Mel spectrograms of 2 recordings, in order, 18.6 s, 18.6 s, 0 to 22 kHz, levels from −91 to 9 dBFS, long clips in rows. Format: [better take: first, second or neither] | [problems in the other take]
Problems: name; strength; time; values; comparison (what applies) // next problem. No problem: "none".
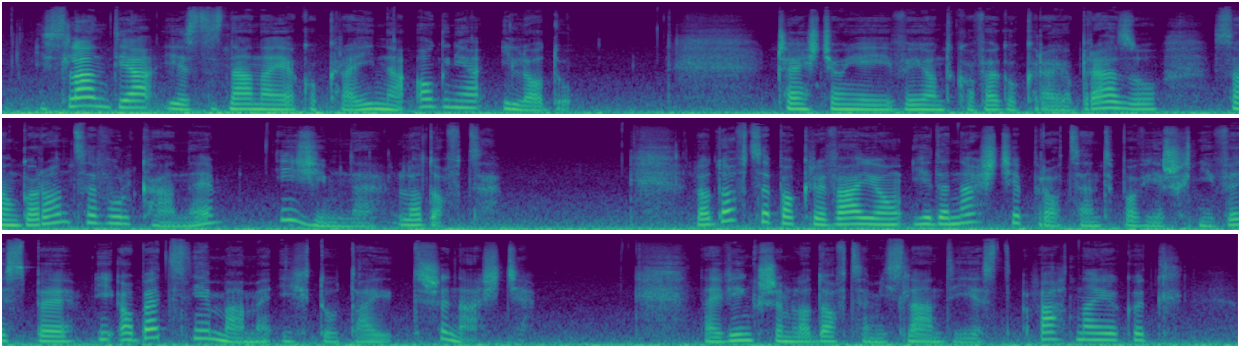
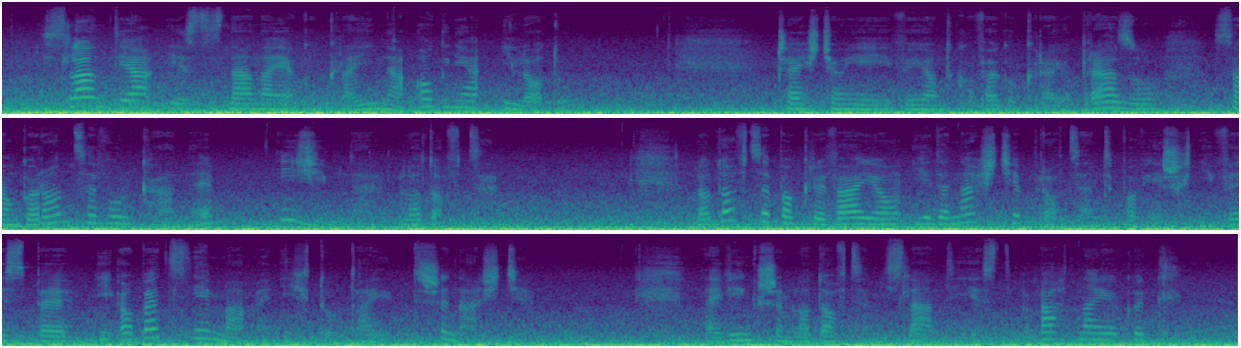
first | low rumble; loud; throughout; 7 dB below the speech; faint in the first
